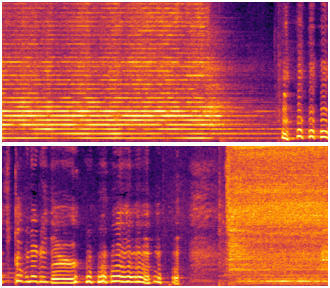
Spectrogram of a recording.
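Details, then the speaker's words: Blowing out cemetery water lines with compressed air, line nearly empty of water: steady hiss, then rapid warbling, fluttering train-horn honk as the line chokes, then clean hiss again; cause unclear. "that was a funny noise I can't believe it actually caught up to itself that's freaking awesome"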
